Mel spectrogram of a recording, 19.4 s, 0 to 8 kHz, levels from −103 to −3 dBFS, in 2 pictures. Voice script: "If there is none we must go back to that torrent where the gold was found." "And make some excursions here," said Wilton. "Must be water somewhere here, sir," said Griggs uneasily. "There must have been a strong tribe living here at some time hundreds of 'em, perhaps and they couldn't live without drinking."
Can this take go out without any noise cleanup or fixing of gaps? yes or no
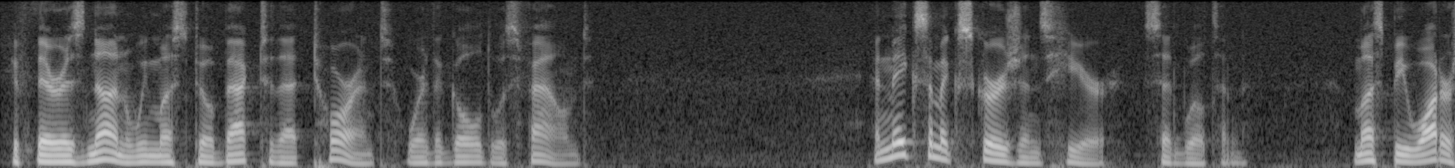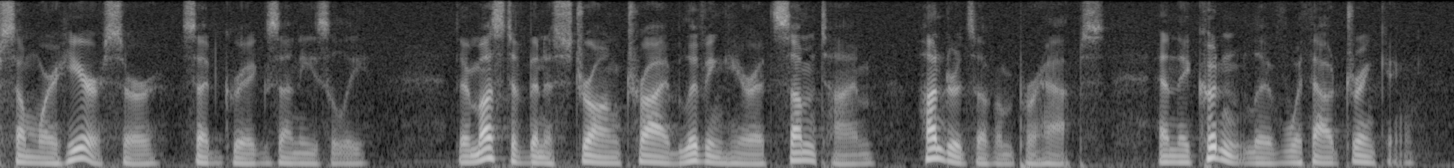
yes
